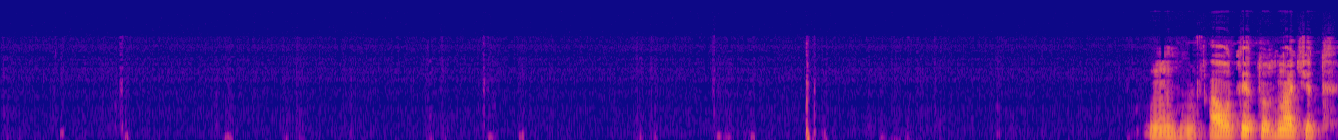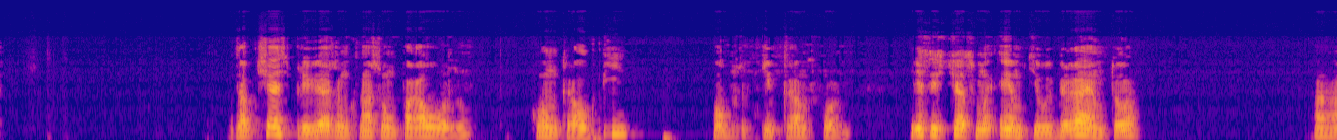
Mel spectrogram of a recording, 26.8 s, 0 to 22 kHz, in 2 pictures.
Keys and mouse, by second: 0.1 shift+click, 6.6 shift+click, 10.3 middle click, 11.6-12.1 shift+middle drag, 14.1 click, 19.7 ctrl+p, 23.3 click, 24.7-26.7 drag.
